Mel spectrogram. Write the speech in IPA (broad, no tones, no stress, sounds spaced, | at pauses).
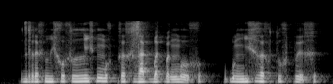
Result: d r œ x β i x o x lː i x ŋ͡m o x k œ x z a ɡ͡b a k͡p œ ŋ͡m o x | ɓ o ŋ i x ɣ œ x tʷ œ x p ʏ x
